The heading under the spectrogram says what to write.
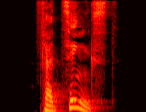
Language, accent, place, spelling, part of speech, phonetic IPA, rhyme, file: German, Germany, Berlin, verzinkst, verb, [fɛɐ̯ˈt͡sɪŋkst], -ɪŋkst, De-verzinkst.ogg
- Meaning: second-person singular present of verzinken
